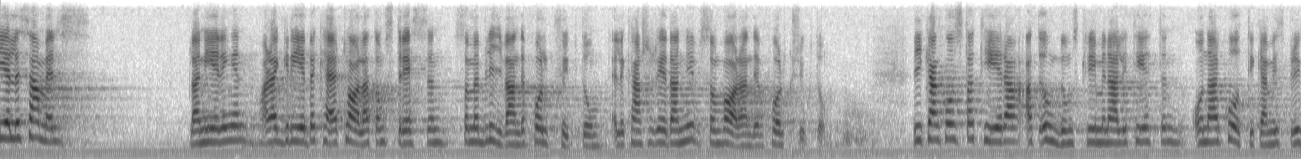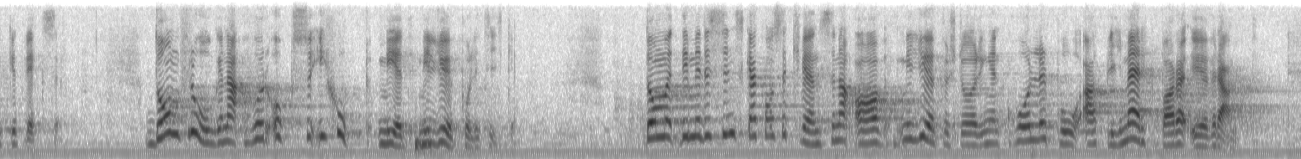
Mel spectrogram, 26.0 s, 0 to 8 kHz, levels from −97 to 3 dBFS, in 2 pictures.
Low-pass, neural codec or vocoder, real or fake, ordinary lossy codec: 7.2 kHz; none; real; Opus, 32 kbps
